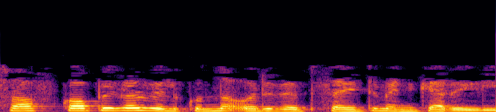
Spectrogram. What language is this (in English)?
Malayalam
